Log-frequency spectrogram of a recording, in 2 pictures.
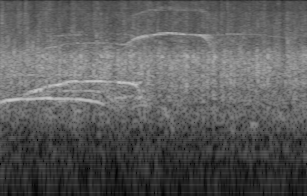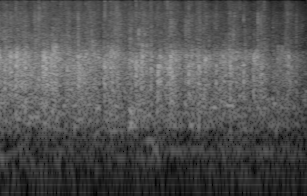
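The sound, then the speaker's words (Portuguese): Sustained audience applause for Neto, a dense wash of clapping that stays loud for about six seconds before easing slightly, with a few faint whistles rising above it early on. “Salva de palmas, sou fã, eu e meu pai.”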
